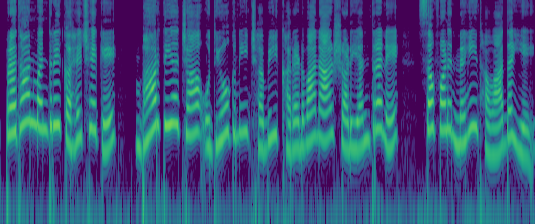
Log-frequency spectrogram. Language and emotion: Gujarati, neutral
